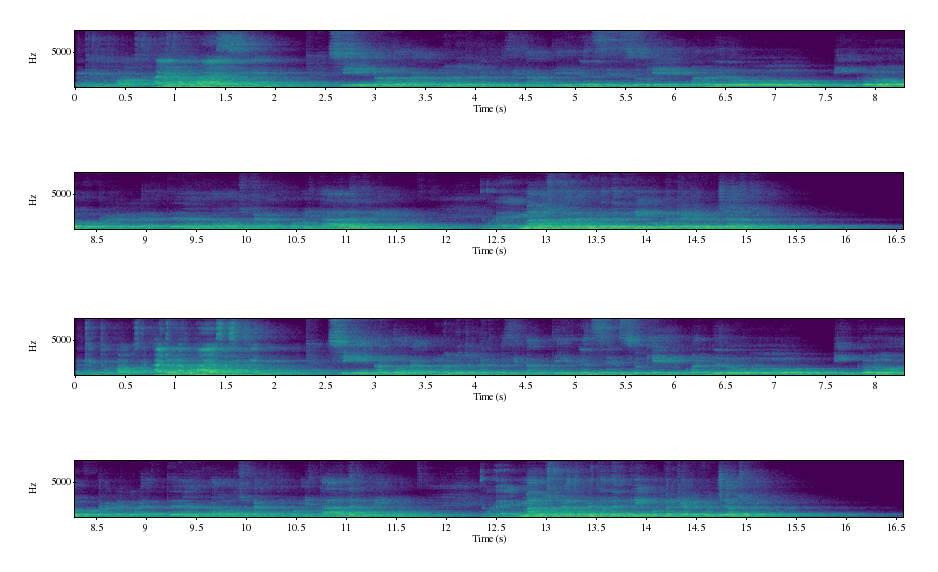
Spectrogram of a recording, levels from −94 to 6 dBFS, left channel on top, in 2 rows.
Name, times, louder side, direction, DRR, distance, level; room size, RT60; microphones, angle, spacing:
voice 1, 0.1-1.9 12.3-12.7, right 1 dB, 60° right, 1 dB, 6.6 m, -24 dB
voice 2, 2.5-11.6 12.1-12.2 12.7-15.1, left 1 dB, 30° right, -2 dB, 3.8 m, -25 dB
26.0 x 23.5 x 7.2 m, 2.7 s
head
